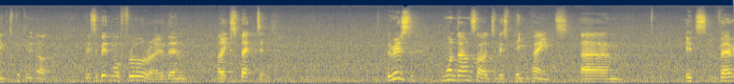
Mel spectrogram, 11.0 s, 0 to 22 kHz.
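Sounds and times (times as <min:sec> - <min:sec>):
man speaking: 0:00.0 - 0:04.2, 0:05.8 - 0:09.4, 0:10.3 - 0:11.0
steady fan hiss: 0:00.0 - 0:11.0.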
